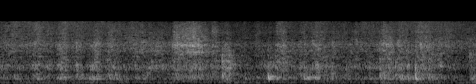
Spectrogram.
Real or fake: real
